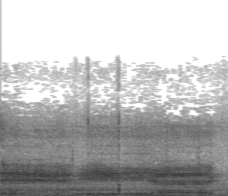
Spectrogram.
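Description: A procession of people singing a hymn together, voices holding long, slow notes.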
